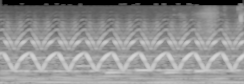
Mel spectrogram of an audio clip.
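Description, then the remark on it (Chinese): An ambulance siren wails in a fast yelp, its pitch sweeping up and down steadily about three times a second. It sounds loud and continuous, with a low rumble beneath and no voices. “救护车也来了”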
